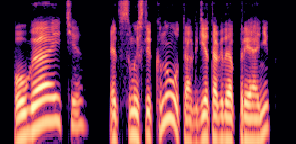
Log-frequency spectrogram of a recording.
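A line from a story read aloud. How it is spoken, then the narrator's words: Sad wry chuckle. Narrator (Russian): Грустно усмехнулся Егор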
